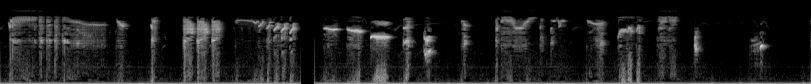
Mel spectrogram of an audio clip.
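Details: Orange-headed thrush singing, recorded for training birds for song contests: a dense, fast run of varied chirps, high thin whistles and short trills, with a brief silent gap near the middle.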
